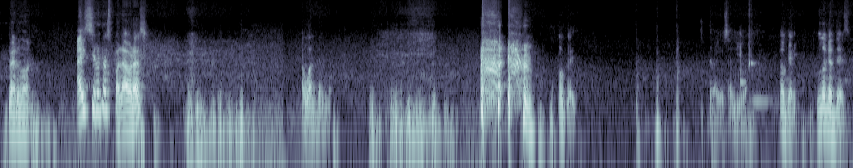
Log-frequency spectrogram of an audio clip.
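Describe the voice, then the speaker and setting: A man's voice: mid-range voice, huge pitch swings, very slow, pauses often, fairly bright tone, slightly rough. A man teaching English over a video call, patient and joking, switching between English and Spanish. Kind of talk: online class, bilingual teaching. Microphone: computer mic on a video call.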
